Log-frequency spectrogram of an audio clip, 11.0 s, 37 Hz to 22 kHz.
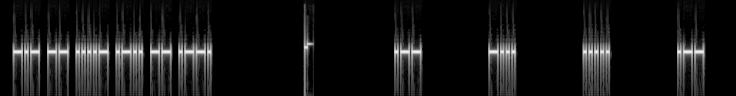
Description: Morse code, heard as a keyed tone, about 28 wpm, spaced as for 14 wpm, 700 Hz. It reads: KM4LMP WB5W
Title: USA Call Signs - 8x Character Spacing - 28wpm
